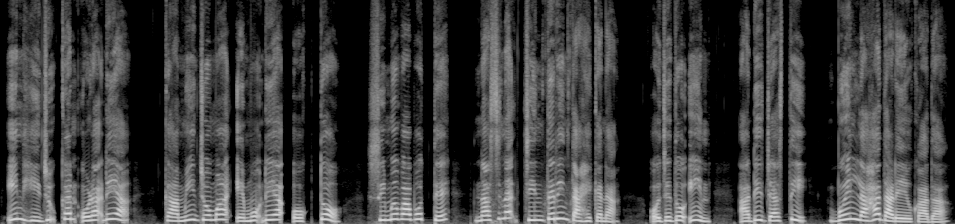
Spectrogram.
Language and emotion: Santali, fearful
